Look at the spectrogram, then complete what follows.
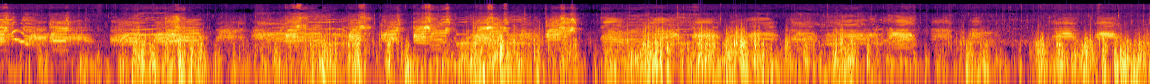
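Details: A flock of Toulouse and African geese in a backyard honks almost continuously, a dense, raucous chorus of overlapping nasal calls with only brief pauses.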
